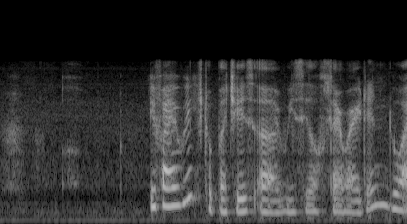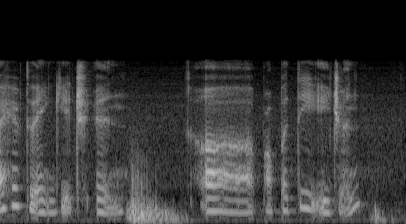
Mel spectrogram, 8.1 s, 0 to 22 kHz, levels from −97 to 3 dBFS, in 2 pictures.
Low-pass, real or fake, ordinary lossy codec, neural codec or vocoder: 7.2 kHz; real; none; none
